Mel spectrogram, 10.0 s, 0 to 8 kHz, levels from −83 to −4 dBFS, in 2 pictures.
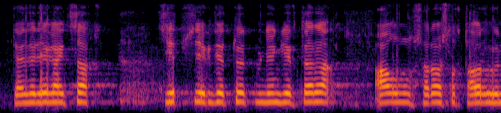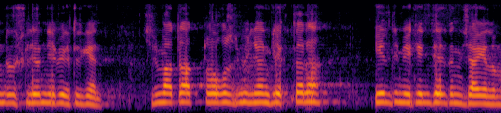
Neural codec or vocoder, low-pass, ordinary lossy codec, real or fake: vocoder, 22.05 kHz, 80 mel bands, HiFi-GAN; 7.2 kHz; none; fake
